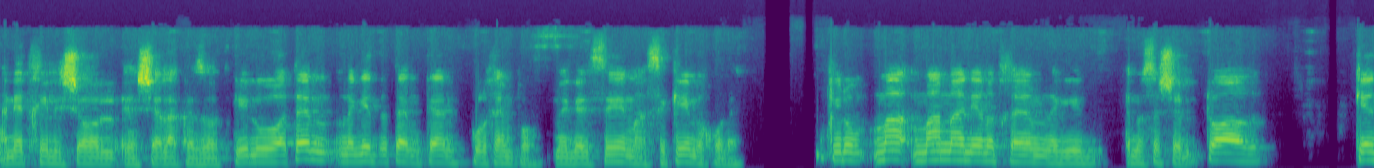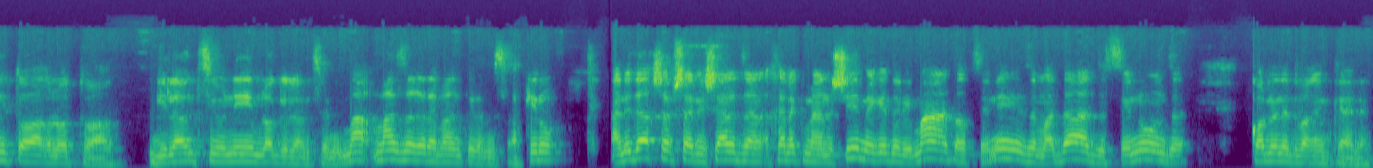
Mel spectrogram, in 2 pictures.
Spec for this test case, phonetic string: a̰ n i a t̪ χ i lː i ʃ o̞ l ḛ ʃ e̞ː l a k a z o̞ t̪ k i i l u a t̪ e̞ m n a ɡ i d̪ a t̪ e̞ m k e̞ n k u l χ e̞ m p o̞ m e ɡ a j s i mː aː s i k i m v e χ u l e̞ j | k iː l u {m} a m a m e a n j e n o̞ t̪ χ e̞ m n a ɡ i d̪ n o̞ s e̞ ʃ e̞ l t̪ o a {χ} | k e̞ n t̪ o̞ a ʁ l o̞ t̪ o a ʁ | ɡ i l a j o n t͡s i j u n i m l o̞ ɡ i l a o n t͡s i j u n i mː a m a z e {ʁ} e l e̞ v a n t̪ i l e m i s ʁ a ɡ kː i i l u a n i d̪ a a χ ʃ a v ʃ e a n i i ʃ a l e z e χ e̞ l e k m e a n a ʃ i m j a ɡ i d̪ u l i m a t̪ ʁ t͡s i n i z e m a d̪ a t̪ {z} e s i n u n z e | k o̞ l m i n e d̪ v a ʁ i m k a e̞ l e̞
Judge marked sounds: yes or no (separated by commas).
yes, no, yes, yes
